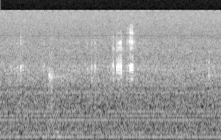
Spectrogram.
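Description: Faint handling sounds from an ultrasonic hardness tester's probe as its screw-on foot is unscrewed: a few light ticks a little over a second in, over a steady low hum.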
